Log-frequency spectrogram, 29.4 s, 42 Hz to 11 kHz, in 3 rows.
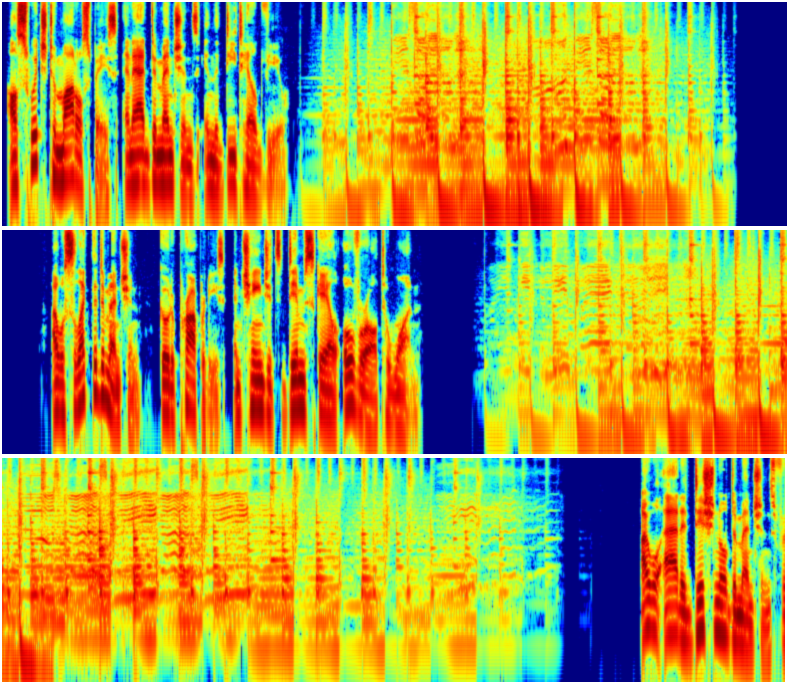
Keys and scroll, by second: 17.0 typing, 18.1 Return, 22.4 Escape.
